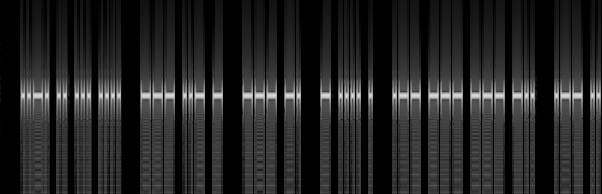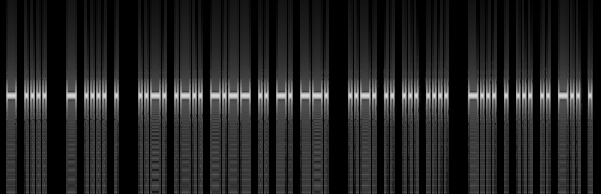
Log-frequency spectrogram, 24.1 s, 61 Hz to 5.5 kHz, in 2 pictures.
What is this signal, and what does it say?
Morse code, heard as a keyed tone, about 20 wpm, 600 Hz. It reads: FISH OUT ON THE WOOD WITH THE FLYING FISH BESIDE
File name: the old man and the sea part 2 20wpm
